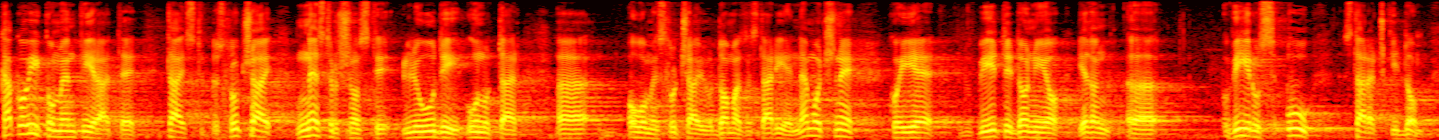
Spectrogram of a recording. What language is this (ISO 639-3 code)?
hrv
